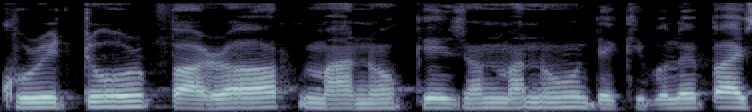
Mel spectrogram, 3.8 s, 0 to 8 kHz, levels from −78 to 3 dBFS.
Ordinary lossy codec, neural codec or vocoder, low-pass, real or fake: none; vocoder, 44.1 kHz, 80 mel bands, Vocos; 7.2 kHz; fake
